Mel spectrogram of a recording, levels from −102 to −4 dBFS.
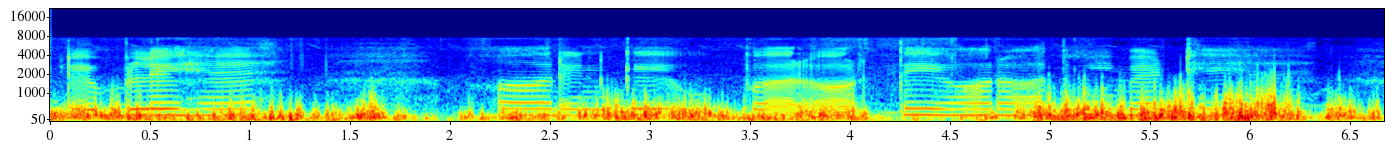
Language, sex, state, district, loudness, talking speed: Hindi, female, Rajasthan, Jaisalmer, -20 LUFS, 90 wpm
